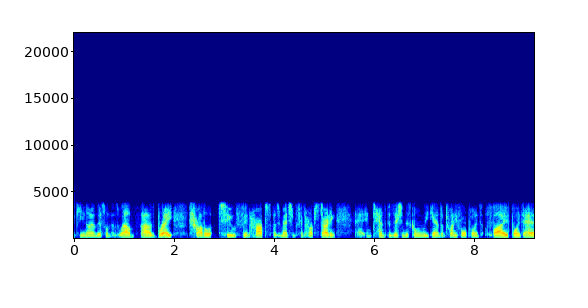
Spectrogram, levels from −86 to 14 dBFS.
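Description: From start to finish the speech passes through an AMR narrowband mobile codec. Nothing below about 250 Hz or above 3.7 kHz survives. The damage is heavy: each 20 ms frame is rebuilt from a vocal-tract model fed by a few pulses, so voicing turns buzzy and synthetic, which fits a low mode near 5.9 kbps. A plain telephone band filter would sound muffled but natural. The artificial, pulse-driven texture is what marks this as codec damage.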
